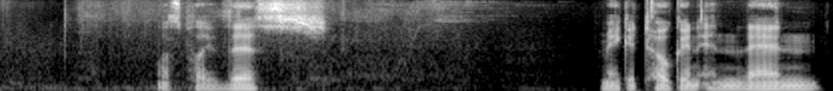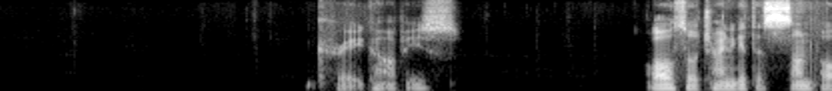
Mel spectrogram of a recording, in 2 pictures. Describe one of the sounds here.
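A young man talks with animation, close to a microphone, in short bursts.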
